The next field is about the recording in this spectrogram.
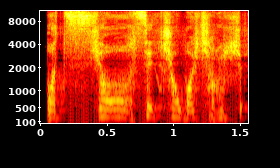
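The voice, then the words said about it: Put-on Asian accent. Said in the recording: “doing it in an Asian accent”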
